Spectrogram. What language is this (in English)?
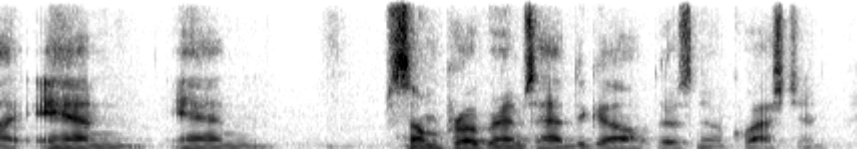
English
